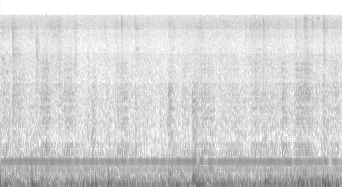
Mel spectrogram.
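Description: Inside a moving passenger train carriage: a low rumble from the train rolling slowly, with a steady hum over it and a few faint clicks.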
